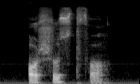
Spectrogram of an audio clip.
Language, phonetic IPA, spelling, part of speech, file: Polish, [ɔˈʃustfɔ], oszustwo, noun, Pl-oszustwo.ogg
